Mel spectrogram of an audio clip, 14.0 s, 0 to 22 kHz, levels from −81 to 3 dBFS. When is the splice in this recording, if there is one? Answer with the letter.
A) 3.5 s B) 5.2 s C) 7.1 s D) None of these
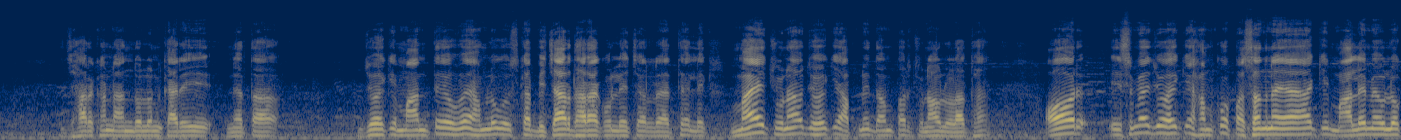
C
